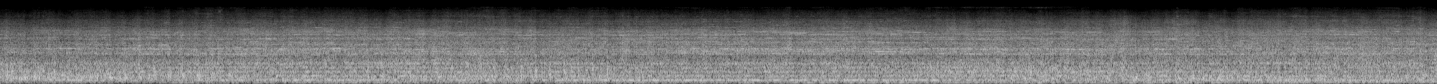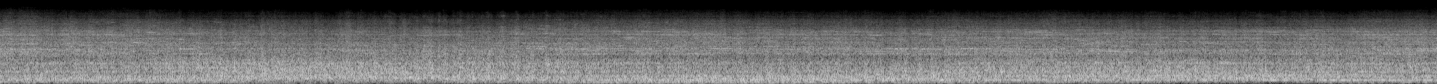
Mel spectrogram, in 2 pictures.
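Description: Freight cars of a Union Pacific manifest train (covered hoppers, boxcars, tank cars) rolling past: a steady, loud noise of steel wheels running on the rails that does not let up.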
